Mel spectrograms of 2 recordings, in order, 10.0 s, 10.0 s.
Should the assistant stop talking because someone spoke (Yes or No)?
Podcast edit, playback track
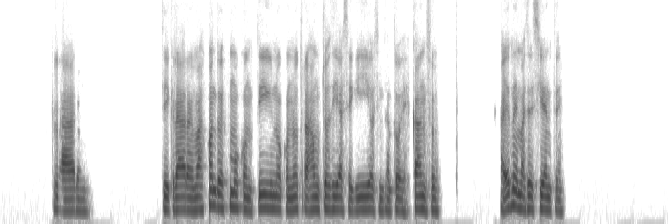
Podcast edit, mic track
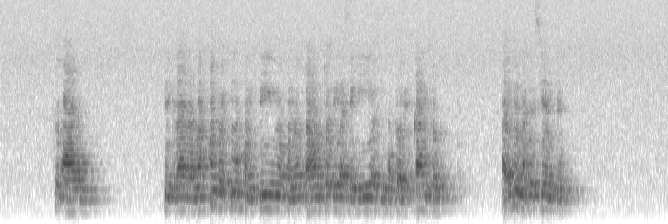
No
